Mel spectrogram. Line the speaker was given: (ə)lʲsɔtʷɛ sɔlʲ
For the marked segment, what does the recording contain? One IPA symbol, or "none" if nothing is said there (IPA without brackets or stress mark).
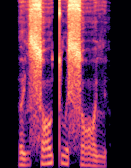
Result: ə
